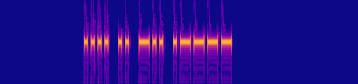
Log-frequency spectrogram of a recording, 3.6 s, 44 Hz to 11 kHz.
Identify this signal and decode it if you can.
Morse code, heard as a keyed tone, about 34 wpm, 700 Hz. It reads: HID1
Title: Four Challenging Letter-Number Combinations 35wpm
